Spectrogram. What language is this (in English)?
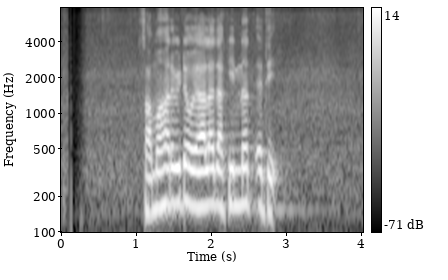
Sinhala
